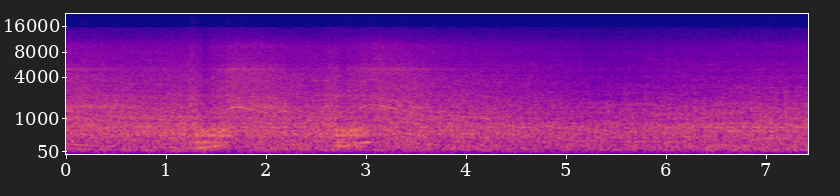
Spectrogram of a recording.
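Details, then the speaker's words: 1989 Ford F-150 five-cylinder-sounding engine after EFI work, running after a hard start: smooth, clean revs rising and falling with no miss, knock or stumble, sounding like a 302; normal revving, though it still hates starting. "it runs great i'm sure it's probably got plenty of power now it sounds like a whole new motor sounds like a 302 instead of a five cylinder"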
